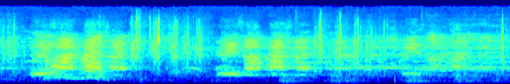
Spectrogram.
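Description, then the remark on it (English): A large indoor basketball crowd roars and cheers loudly and steadily, a dense wash of shouting voices swelling and ebbing, with sharp squeaks and thuds cutting through now and then. “You heard the crowd.”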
